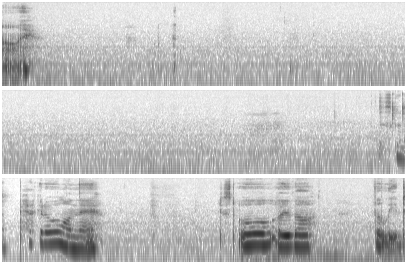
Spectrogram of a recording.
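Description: A young woman speaks calmly close to the microphone.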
